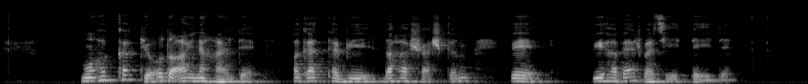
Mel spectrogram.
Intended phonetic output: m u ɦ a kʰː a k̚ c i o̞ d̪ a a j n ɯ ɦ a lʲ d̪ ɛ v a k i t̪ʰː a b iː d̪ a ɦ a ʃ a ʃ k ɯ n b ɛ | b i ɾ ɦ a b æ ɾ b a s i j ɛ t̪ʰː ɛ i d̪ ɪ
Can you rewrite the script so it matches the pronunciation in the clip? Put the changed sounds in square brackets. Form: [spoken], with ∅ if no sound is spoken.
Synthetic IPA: m u ɦ a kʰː a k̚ c i o̞ d̪ a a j n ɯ ɦ a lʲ d̪ ɛ [f] a k [a] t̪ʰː a b iː d̪ a ɦ a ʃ a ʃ k ɯ n [v] ɛ | b i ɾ ɦ a b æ ɾ [v] a [z] i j ɛ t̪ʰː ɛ i d̪ ɪ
